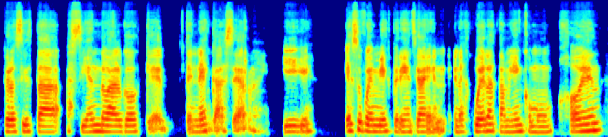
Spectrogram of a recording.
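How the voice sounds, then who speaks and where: A woman's voice: on the low side, flat delivery, normal speed, no room sound. A young Australian woman, a native English speaker, answering interview questions in learner Spanish with many restarts and fillers. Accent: Australian English speaker in Spanish, Uruguayan voseo. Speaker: guest, English teacher. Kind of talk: casual interview chat.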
